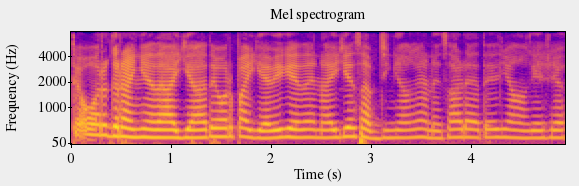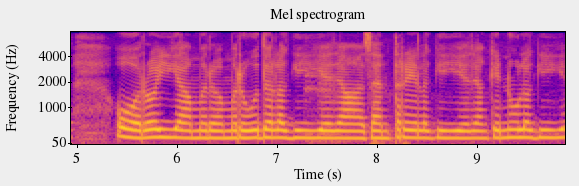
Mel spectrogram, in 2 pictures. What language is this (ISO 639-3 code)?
doi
